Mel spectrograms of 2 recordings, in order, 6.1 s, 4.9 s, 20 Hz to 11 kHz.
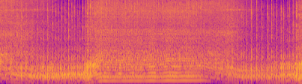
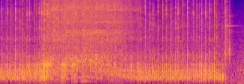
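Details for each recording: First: Echo CS-330T top-handle chainsaw, rough-running, oil-leaking and unused for years: at full throttle it screams and sags, revs hunting as if lean up top. Suspected to need a carb kit and richer high-speed adjustment. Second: Echo CS-330T top-handle two-stroke chainsaw, unused for years, after old gas containing water was replaced with fresh gas: crisp buzz revs up and holds steady with even firing and no stumbles; now runs pretty good.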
